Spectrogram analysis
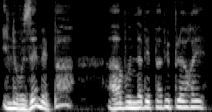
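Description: A man voicing an old peasant woman, a devoted nurse who speaks gently and earnestly. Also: mid-range voice, moderate pace, slightly rough, natural voice.

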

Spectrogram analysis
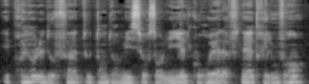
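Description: A man narrating a classic novel as an audiobook, with expressive, theatrical delivery. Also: on the low side, a little fast, slightly rough.

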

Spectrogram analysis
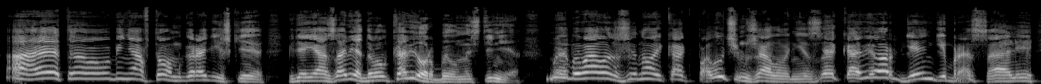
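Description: A man voicing a curt, excitable male writer who brushes off every worry. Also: sits high, slow, no room sound, studio quality, voice pushed up. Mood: brash. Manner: curt, dismissive, brash. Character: gruff excitable male writer, loud and boastful.

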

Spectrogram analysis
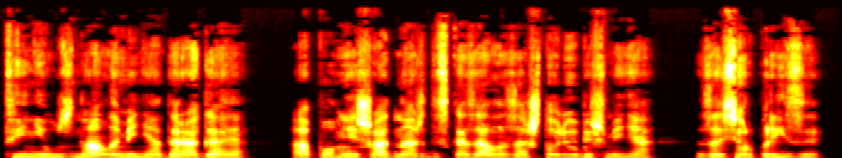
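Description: A narrator playing a calm, confident man who talks down to his captive in an even, mocking tone. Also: a little high, normal speed, no echo, clean studio sound. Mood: cold.

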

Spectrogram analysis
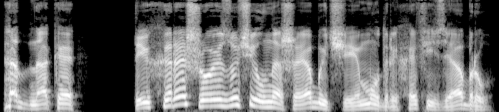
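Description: A man reading an audiobook, voicing a gruff, wry grand prince tired of quarrels. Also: on the low side, big pitch swings, moderate pace, a bit bright, no room sound, studio quality. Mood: exasperated. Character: brusque grand prince, exasperated husband.

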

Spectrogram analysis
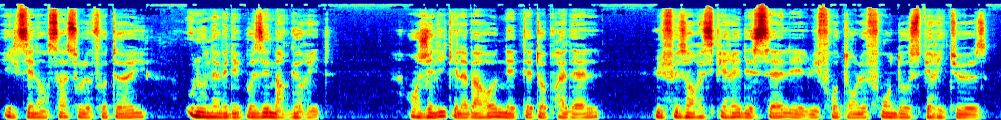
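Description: A man narrating a classic tale as an audiobook in a steady storytelling manner. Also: lowish voice, moderate pace, slightly rough.

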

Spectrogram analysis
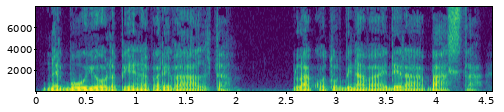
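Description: A man reading a novel aloud in a measured, sober first-person telling. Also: rumbling low, fairly even intonation, warm tone, no room sound, studio quality. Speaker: audiobook reader. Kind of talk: scripted literary narration.

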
